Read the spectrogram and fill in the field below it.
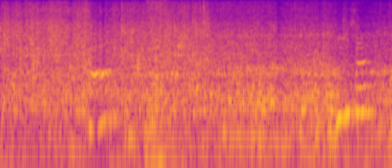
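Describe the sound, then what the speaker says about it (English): Tap water runs steadily and loudly into a tub while a dog is bathed, a continuous splashing rush that lasts throughout, with a person talking over it. "The water's too loud."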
